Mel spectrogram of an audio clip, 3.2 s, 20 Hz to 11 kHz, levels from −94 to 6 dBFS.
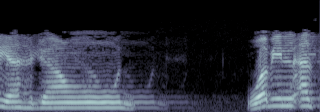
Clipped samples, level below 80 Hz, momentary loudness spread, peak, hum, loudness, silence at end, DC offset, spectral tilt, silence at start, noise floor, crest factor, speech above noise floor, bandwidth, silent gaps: under 0.1%; -68 dBFS; 10 LU; -4 dBFS; none; -22 LUFS; 0 s; under 0.1%; -9.5 dB/octave; 0 s; -68 dBFS; 20 dB; 46 dB; 4.6 kHz; none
